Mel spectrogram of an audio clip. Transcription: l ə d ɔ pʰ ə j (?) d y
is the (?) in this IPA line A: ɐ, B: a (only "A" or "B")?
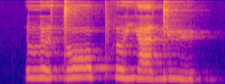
B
